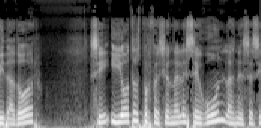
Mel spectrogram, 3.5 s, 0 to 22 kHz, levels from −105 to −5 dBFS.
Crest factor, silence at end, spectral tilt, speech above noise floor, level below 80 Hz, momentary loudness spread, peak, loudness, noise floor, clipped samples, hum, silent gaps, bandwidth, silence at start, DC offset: 14 dB; 0 s; -7 dB/octave; 30 dB; -32 dBFS; 5 LU; -2 dBFS; -18 LUFS; -46 dBFS; under 0.1%; none; none; 12.5 kHz; 0 s; under 0.1%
